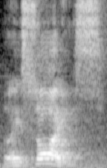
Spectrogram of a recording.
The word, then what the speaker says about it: lençóis: Ó, lençóis. Ó, separei. Tá vendo, ó? Não é paroxítona. Não é o len, que é a sílaba mais forte. É o sóis.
